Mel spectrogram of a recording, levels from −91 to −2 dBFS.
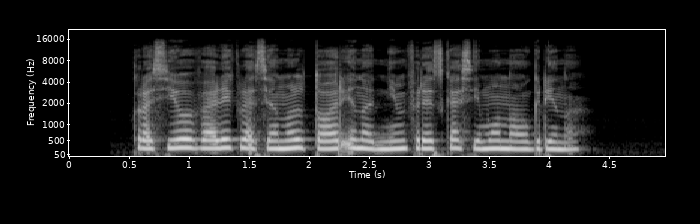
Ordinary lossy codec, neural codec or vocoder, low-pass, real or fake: none; none; 19.8 kHz; real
